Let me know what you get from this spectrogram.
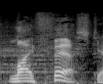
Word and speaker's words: LIFEST: Life Fest. – Yeah, so it's like Life Fest, but one word altogether, L-I-F-E-S-T.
